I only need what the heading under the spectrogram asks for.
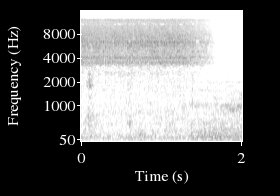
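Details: Rattlesnake rattle: a loud continuous high hissing buzz held steadily, then cutting off abruptly near the end, leaving quiet background.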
